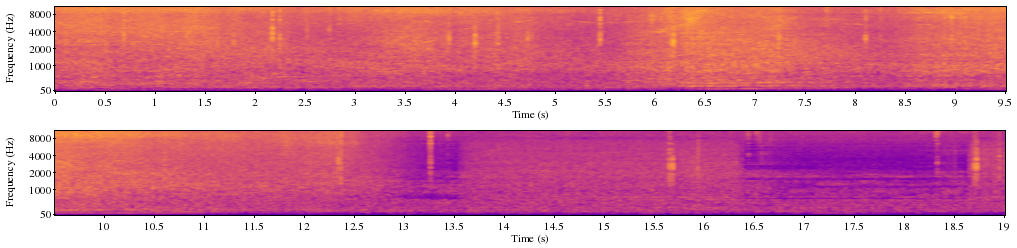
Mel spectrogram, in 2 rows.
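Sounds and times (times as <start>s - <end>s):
loud vehicle passing: 0.0s - 12.9s
vehicles driving past: 0.0s - 17.6s.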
